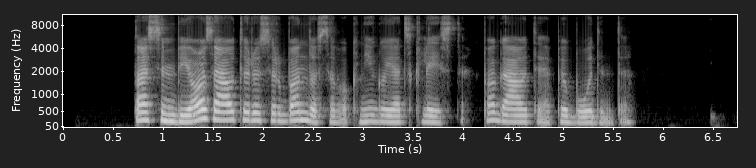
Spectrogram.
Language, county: Lithuanian, Vilnius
